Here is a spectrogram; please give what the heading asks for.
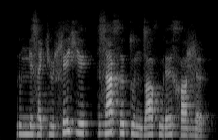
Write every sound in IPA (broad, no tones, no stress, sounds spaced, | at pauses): ɾ u ɲ ɘ z a c ʉ ɬ e ç e | z a x ə tʷ ə n d ɒ x u ɾ ɘ x ɒ ɮ ə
